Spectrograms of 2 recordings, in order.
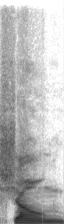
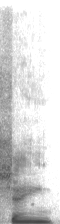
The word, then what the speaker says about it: Shane: It looks like Shone, but it's Shane.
